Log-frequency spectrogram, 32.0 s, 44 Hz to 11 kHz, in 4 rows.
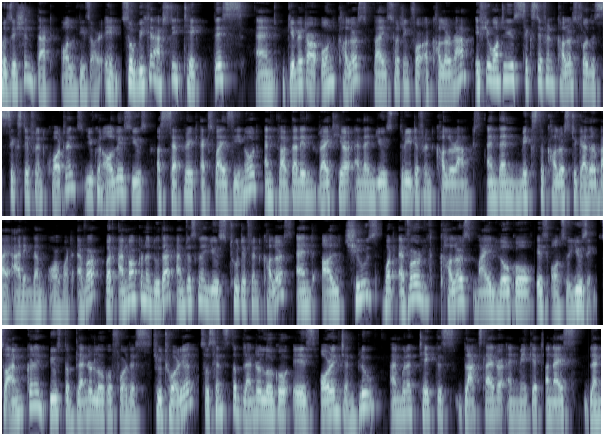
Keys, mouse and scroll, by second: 1.5 space, 2.1-3.4 drag, 4.1 shift+a, 9.2 click, 9.8 shift+a, 13.1-14.0 drag, 14.3 middle click, 17.0 click, 17.5 click, 18.1 ctrl+x, 19.1 click, 26.6 click, 29.0 click, 29.9 click.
